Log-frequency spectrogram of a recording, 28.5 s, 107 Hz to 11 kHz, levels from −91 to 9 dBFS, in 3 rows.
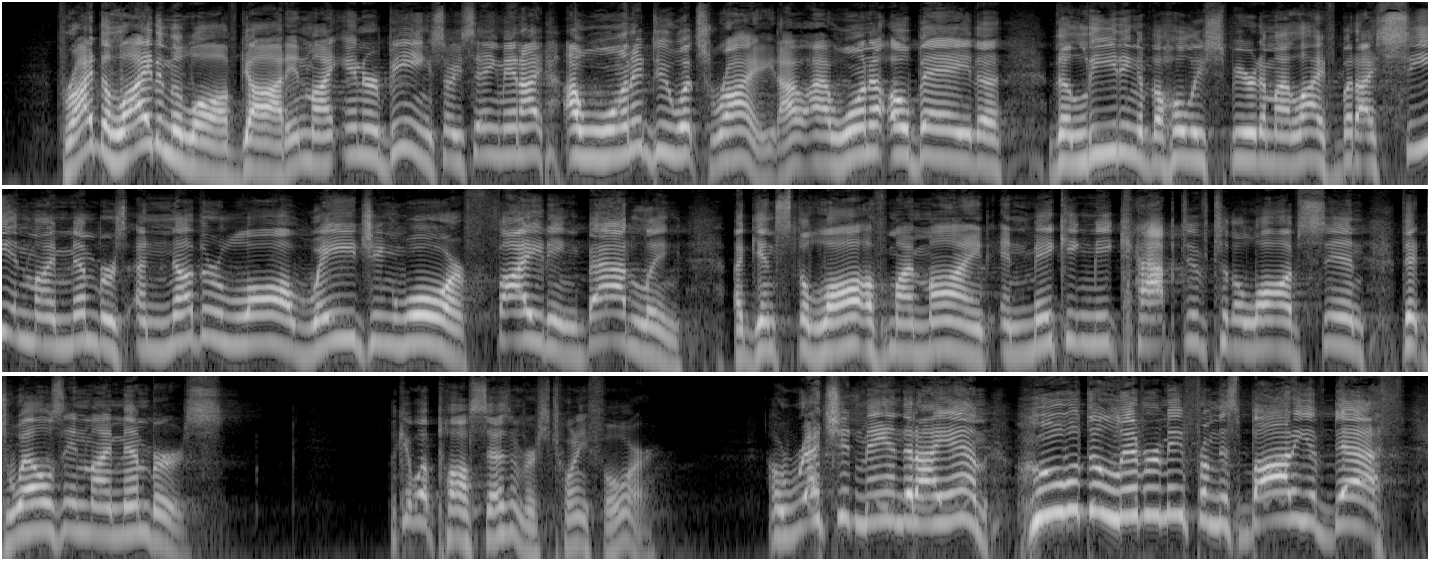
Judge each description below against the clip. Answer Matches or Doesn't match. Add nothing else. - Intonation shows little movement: Doesn't match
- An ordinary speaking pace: Matches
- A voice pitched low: Doesn't match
